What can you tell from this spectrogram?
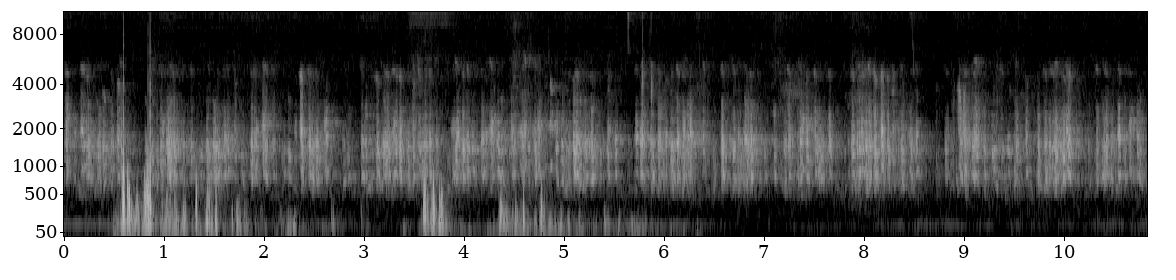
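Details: Wood frog (Lithobates sylvaticus) chorus from wetlands in Longkill Woods on a warm April 2014 spring day: many overlapping clucking, duck-like croaks without pause; the frogs seem to detect an approaching person.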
